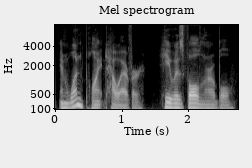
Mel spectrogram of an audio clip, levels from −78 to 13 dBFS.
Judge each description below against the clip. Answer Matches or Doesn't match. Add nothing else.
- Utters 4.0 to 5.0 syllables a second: Doesn't match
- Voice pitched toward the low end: Matches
